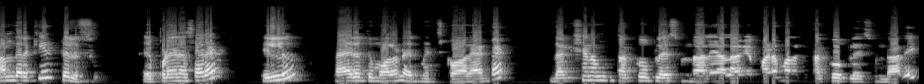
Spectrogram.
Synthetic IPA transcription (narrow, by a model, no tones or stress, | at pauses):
ɐnd̪ɐɾikiːt̪e̞lusu̥ | e̞pːuɽɐjnaːsɐɾeː | iɭːu | nɐjɾut̪ːimɔːlɐmniɾmiɲt͡ʃu̥kɔːʋaːliɐɳʈe̞ː | d̪ɐkʂiɳɐmkut̪ɐkːuɐple̞ːsuɳɖaːliɐlaːɡe̞ːpɐɽɐmɐnɐku̥t̪ɐkːuːɐple̞ːsuɳɖaːli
